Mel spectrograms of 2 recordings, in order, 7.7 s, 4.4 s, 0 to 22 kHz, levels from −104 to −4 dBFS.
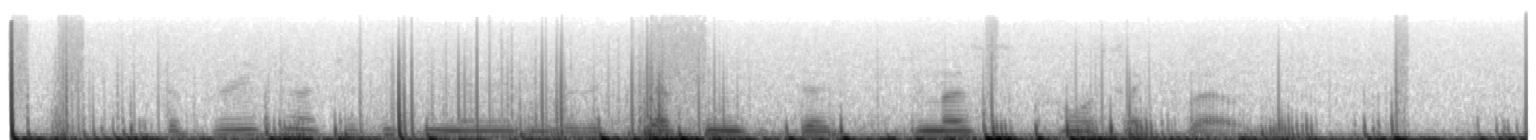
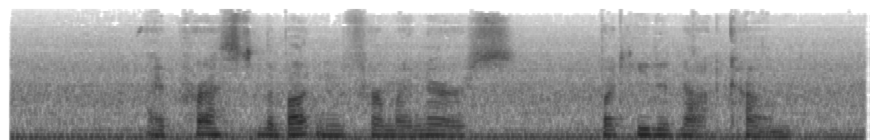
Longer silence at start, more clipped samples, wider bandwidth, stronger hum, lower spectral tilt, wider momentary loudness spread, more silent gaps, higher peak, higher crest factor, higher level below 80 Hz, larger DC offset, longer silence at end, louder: about the same, 0.05 s vs 0.05 s; neither; second, 3.9 kHz vs 15 kHz; neither; first, -8.5 dB/octave vs -5.5 dB/octave; first, 14 LU vs 10 LU; neither; first, -4 dBFS vs -8 dBFS; about the same, 18 dB vs 20 dB; first, -22 dBFS vs -44 dBFS; neither; about the same, 0 s vs 0 s; about the same, -27 LUFS vs -28 LUFS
